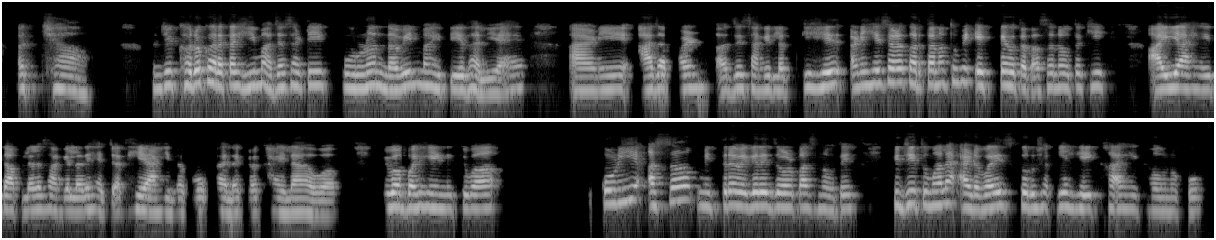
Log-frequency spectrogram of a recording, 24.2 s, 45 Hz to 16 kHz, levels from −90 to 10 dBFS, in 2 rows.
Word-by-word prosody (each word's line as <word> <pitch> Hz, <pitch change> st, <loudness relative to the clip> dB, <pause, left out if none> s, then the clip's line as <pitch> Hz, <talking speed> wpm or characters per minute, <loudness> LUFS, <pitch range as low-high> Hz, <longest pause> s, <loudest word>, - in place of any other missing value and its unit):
अच्छा, 205 Hz, 0 st, -5 dB, 0.9 s
म्हणजे 230 Hz, +4 st, -2 dB
खरोखर 255 Hz, +2 st, +5 dB
आता 230 Hz, +1 st, +5 dB
ही 220 Hz, +1 st, -1 dB
माझ्यासाठी 235 Hz, +1 st, 0 dB
एक 235 Hz, 0 st, -8 dB
पूर्ण 210 Hz, +2 st, +1 dB
नवीन 215 Hz, +6 st, +2 dB
माहिती 200 Hz, -4 st, +1 dB
झाली 165 Hz, -5 st, -1 dB
आहे 195 Hz, +6 st, -3 dB, 0.5 s
आणि 185 Hz, +2 st, 0 dB, 0.2 s
आज 190 Hz, +2 st, +3 dB
आपण 200 Hz, +1 st, 0 dB, 0.3 s
जे 205 Hz, 0 st, 0 dB
सांगितलंत, 185 Hz, -2 st, -3 dB
की 215 Hz, -, -3 dB
हे 230 Hz, +2 st, +6 dB, 0.2 s
आणि 225 Hz, +3 st, +1 dB
हे 255 Hz, -, +2 dB
सगळं 270 Hz, +1 st, +4 dB
करताना 250 Hz, -1 st, +3 dB
तुम्ही 280 Hz, 0 st, -1 dB
एकटे 230 Hz, +1 st, +2 dB
होतात 220 Hz, -4 st, +2 dB
असं 215 Hz, +4 st, -4 dB
नव्हतं, 215 Hz, 0 st, -2 dB
की 225 Hz, 0 st, -5 dB, 0.5 s
आई 195 Hz, +3 st, +6 dB
आहे 200 Hz, -2 st, +2 dB
तर -, -, +4 dB
आपल्याला 185 Hz, 0 st, 0 dB
सांगेल 180 Hz, -2 st, -3 dB
"अरे! 175 Hz, +2 st, 0 dB
ह्याच्यात 185 Hz, -, -4 dB
हे 190 Hz, -, +3 dB
आहे 170 Hz, 0 st, +1 dB
नको 165 Hz, +1 st, -6 dB
खायला 170 Hz, -2 st, -3 dB
किंवा 165 Hz, 0 st, -8 dB
खायला 170 Hz, -1 st, -1 dB
हवं." 150 Hz, -2 st, -1 dB, 0.5 s
किंवा 220 Hz, +1 st, +5 dB
बहीण 210 Hz, -1 st, +2 dB
किंवा 200 Hz, 0 st, +2 dB, 1.1 s
कोणीही 265 Hz, +4 st, 0 dB
असं 280 Hz, +7 st, +3 dB
मित्र 230 Hz, +2 st, -1 dB
वगैरे 230 Hz, 0 st, +5 dB
जवळपास 215 Hz, -1 st, +1 dB
नव्हते, 195 Hz, 0 st, -5 dB
की 205 Hz, +3 st, -9 dB
जे 250 Hz, +2 st, +3 dB
तुम्हाला 240 Hz, +2 st, +1 dB
ॲडव्हाइस 215 Hz, +3 st, +3 dB
करू 220 Hz, -2 st, +3 dB
शकतील 220 Hz, +1 st, -4 dB
हे 200 Hz, 0 st, +3 dB, 0.2 s
खा -, -, +1 dB
हे 195 Hz, -1 st, -9 dB
खाऊ 180 Hz, -1 st, -10 dB
नको 175 Hz, +1 st, -10 dB
205 Hz, 155 wpm, -22 LUFS, 190-230 Hz, 1.1 s, हे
